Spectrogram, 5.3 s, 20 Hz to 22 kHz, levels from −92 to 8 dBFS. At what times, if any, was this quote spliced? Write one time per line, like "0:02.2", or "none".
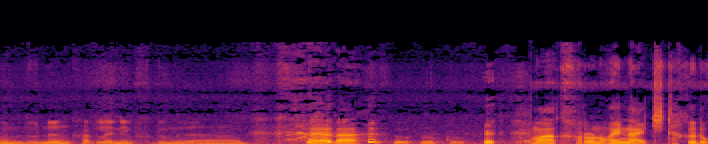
0:03.8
